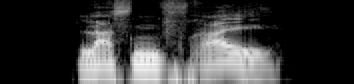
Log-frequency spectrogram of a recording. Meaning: inflection of freilassen: 1. first/third-person plural present 2. first/third-person plural subjunctive I
- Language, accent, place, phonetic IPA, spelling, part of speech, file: German, Germany, Berlin, [ˌlasn̩ ˈfʁaɪ̯], lassen frei, verb, De-lassen frei.ogg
